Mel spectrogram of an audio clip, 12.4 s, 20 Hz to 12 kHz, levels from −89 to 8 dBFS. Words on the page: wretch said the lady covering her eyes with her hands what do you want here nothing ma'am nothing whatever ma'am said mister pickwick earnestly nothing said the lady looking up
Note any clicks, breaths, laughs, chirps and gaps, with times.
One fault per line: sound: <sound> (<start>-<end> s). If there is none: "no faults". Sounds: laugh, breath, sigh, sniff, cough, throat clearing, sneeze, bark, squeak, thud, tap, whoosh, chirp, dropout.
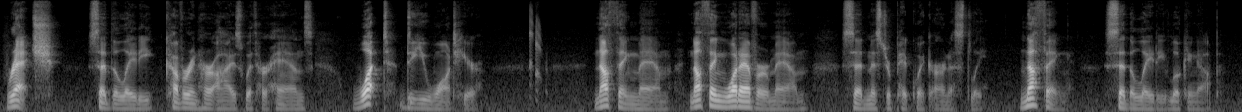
sound: chirp (5.3-5.5 s)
